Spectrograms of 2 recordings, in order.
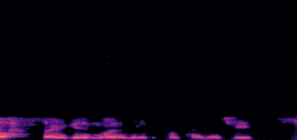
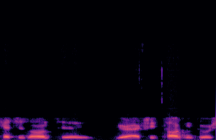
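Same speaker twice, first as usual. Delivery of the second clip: usual speaking voice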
